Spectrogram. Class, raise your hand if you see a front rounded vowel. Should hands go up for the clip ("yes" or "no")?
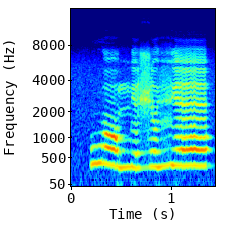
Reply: yes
